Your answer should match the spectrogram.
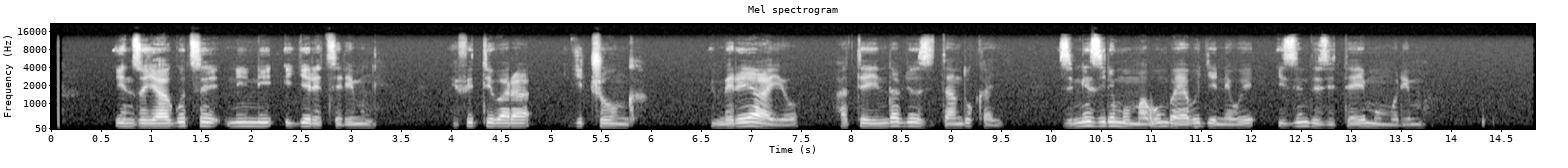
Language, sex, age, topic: Kinyarwanda, male, 25-35, finance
